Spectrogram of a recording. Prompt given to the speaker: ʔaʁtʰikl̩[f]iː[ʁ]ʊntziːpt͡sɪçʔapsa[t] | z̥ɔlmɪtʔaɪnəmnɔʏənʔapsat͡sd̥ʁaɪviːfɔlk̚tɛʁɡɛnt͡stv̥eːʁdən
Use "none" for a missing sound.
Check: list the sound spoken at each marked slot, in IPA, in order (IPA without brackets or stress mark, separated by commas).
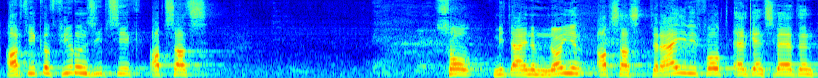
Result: f, ʁ, t͡s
